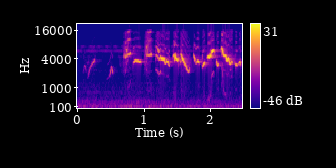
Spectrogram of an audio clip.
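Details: White-eye song used as a training recording for caged white-eyes that rarely sing: rapid high-pitched chirping twitter of short slurred notes, starting with a few separate upslurred whistles and building into a dense continuous warble.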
